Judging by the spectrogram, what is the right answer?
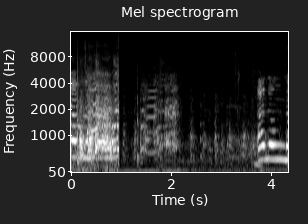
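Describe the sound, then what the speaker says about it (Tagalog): Chickens cluck and a rooster crows loudly and close by, with a dense burst of calls at the start, quieter scattered clucking through the middle, and a strong crow returning at the end. "Hindi po makapag-vlog ang ayos gawa ng mga manok."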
